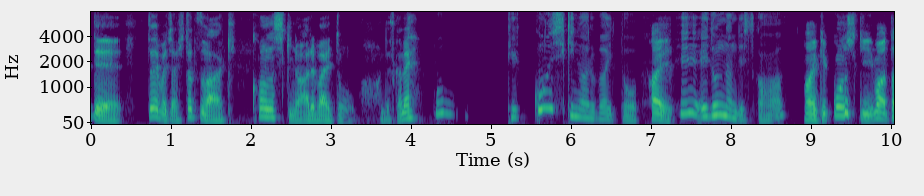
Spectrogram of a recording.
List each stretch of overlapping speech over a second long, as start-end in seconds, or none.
none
